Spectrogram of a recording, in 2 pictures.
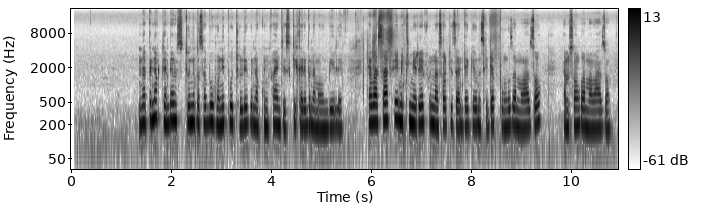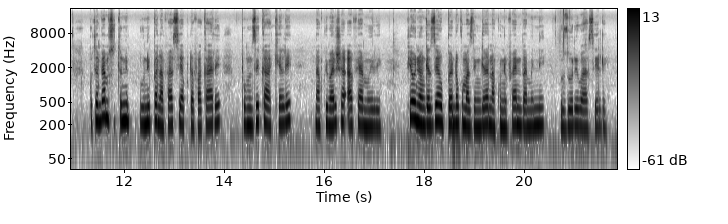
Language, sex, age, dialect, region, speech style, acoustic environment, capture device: Swahili, female, 25-34, Kenya - Nairobi Sheng-influenced, Kenya, relaxed, traffic, mobile / Linux / Chrome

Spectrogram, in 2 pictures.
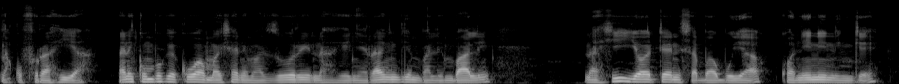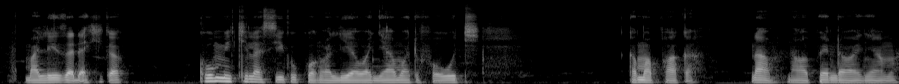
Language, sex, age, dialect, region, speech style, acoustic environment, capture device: Swahili, male, 18-24, Kenya - Nairobi Sheng-influenced, Kenya, happy, nature, mobile / Linux / Chrome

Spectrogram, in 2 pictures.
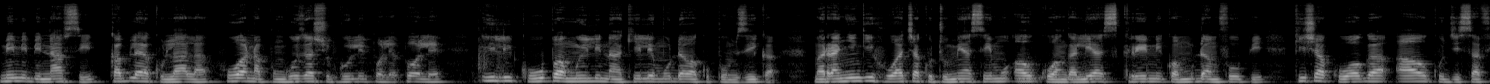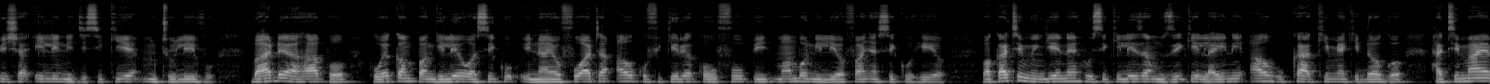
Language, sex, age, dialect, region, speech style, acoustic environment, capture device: Swahili, male, 18-24, Kenya - Nairobi Sheng-influenced, Kenya, relaxed, silence, desktop / Windows / Chrome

